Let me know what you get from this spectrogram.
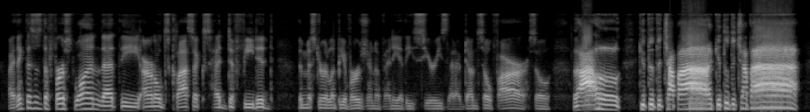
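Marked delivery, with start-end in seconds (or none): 8.6-11.9 booming, very loud put-on bellow, slow, drawn-out "get". Closing a video, doing an Arnold Schwarzenegger impression. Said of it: "There's my Arnold impression".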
